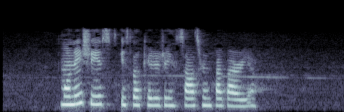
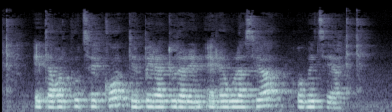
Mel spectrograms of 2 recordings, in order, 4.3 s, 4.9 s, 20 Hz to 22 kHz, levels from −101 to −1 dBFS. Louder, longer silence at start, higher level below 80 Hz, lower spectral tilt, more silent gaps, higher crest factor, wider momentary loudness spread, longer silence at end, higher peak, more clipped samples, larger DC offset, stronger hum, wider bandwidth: about the same, -18 LUFS vs -17 LUFS; first, 0.75 s vs 0.05 s; second, -66 dBFS vs -50 dBFS; second, -3.5 dB/octave vs -7 dB/octave; neither; about the same, 16 dB vs 14 dB; about the same, 9 LU vs 8 LU; first, 1.1 s vs 0.4 s; about the same, -4 dBFS vs -4 dBFS; neither; neither; neither; second, 7.8 kHz vs 13 kHz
